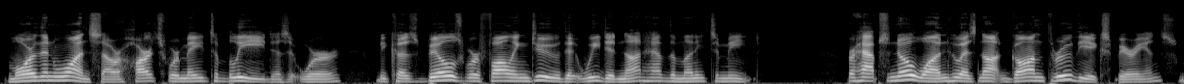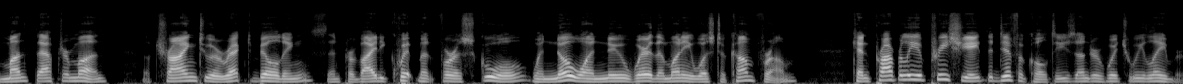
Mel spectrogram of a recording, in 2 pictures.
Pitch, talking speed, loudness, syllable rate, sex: 150 Hz, 175 wpm, -20 LUFS, 4.8 syllables/s, male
